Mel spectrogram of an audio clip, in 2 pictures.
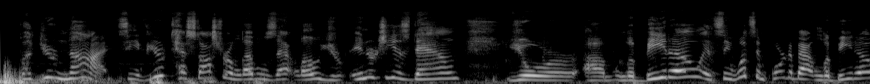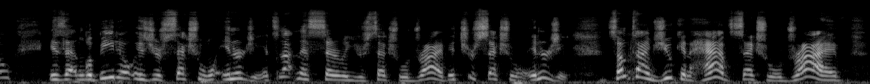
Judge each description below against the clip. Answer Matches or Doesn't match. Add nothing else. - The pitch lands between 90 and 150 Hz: Doesn't match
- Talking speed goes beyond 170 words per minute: Doesn't match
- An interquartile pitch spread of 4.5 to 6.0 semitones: Matches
